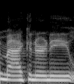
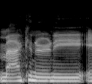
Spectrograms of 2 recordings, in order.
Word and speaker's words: McInerney: Yeah, Lindsay McInerney, like Burton Ernie, but McInerney. And it's a heck of a one to pronounce.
